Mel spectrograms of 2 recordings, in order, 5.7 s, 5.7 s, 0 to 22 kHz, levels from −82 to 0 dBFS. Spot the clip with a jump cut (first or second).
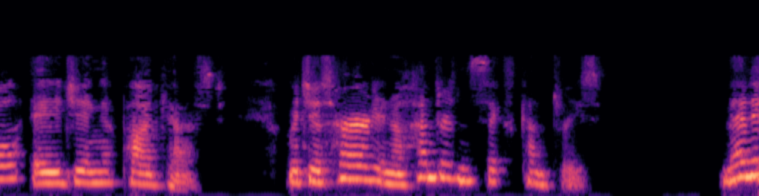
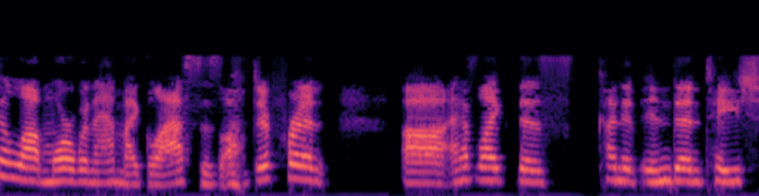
second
